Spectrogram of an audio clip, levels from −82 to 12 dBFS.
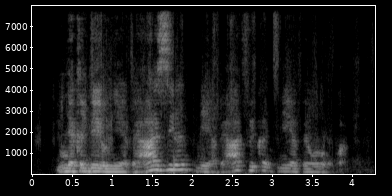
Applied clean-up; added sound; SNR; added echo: neural separator model SepFormer DNS4.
